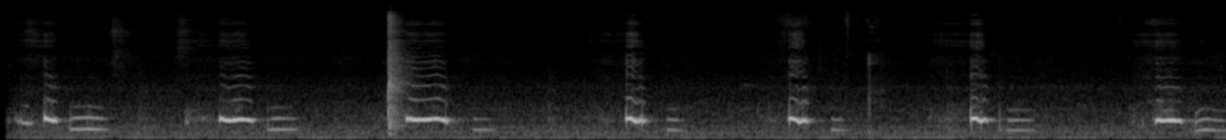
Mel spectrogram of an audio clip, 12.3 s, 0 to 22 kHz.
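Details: Inspiratory stridor in an infant boy with bilateral vocal cord paralysis, day 209: repeated high-pitched, squeaky breaths, about 32 per minute.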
